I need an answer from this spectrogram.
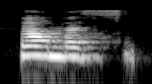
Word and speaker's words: pharmacie: حرفي PH تعطي صوت ف كما في pharmacie.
